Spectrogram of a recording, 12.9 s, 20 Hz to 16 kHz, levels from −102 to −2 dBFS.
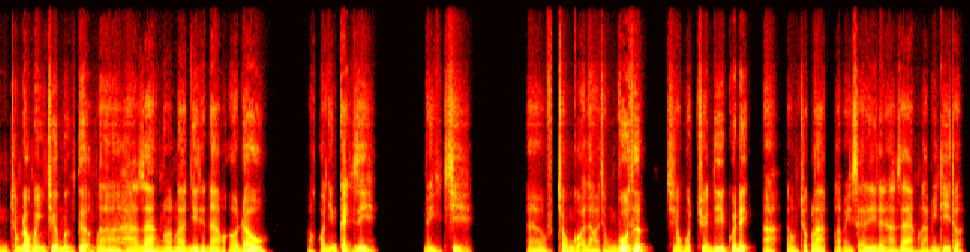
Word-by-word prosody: trong 115 0 -2
đầu 100 -3 +6
mình 95 -2 -1
chưa 130 +5 +3
mường 100 -4 -2
tượng 90 - 0
là 85 0 -1
Hà 90 +1 -2
Giang 105 +1 +2
nó 100 +1 -1
là 110 -1 0
như 105 +3 0
thế 105 0 -1
nào? 95 -3 -1
Ở 85 -3 -3
đâu? 110 +3 +4 0.6
Nó - - -9
có - - -5
những - - -3
cảnh - - +2
gì? 85 -1 0 0.6
Mình 85 -2 -5
chỉ, 80 -5 0 0.8
ờ, 80 -1 -4
ph 85 - -9
trong, 105 0 0
gọi 110 -6 -2
là, 80 -1 -3
trong 100 +2 -5
vô 125 +2 +9
thức, 175 +6 +8 0.3
trong 105 -7 -5
một 95 -2 -5
chuyến 95 +2 -1
đi 110 -1 +3
quyết 115 +5 +2
định, 115 -3 +4
à, - - -5
trong 105 -1 -4
chốc 120 -1 -4
lát 110 +1 0
là 85 - -7
mình 85 -1 -8
sẽ 125 +7 -1
đi 105 -2 0
lên 100 -1 -1
Hà 85 -3 -3
Giang 90 +1 -1
là 85 -1 -6
mình 85 0 -6
đi 90 +2 -1
thôi. 90 -1 -3
95 Hz, 240 wpm, -22 LUFS, 85-110 Hz, 0.8 s, vô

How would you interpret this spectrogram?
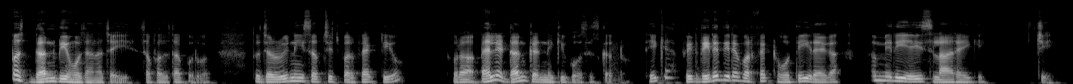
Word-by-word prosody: बस 215 - +5
डन 120 +6 +6
भी 130 - +5
हो 110 -4 +4
जाना 100 -1 -3
चाहिए 100 - -7
सफलतापूर्वक, 100 +1 -7 0.4
तो 130 - -2
ज़रूरी 115 +2 +2
नहीं 160 0 +1
सब 125 -4 -2
चीज़ 120 -2 -6
परफेक्ट 115 +2 -3
ही - - +1
हो, - - -5 0.5
थोड़ा 110 -1 +1
पहले 185 +10 +6
डन 180 - +3
करने 105 -2 -1
की 110 - -6
कोशिश 100 +2 -12
करो। - - -12 0.2
ठीक 145 +3 -4
है? 315 - -7
फिर 125 +1 +1
धीरे-धीरे 190 +8 +4
परफेक्ट 155 0 -3
होता 110 +5 -2
ही 145 - +3
रहेगा 105 0 -1 0.3
तो 195 - -5
मेरी 175 -6 +3
यही 130 +1 +2
सलाह 110 -4 +1
रहेगी। 105 -1 -4 0.5
जी। 70 - -9
115 Hz, 200 wpm, -25 LUFS, 105-145 Hz, 0.5 s, डन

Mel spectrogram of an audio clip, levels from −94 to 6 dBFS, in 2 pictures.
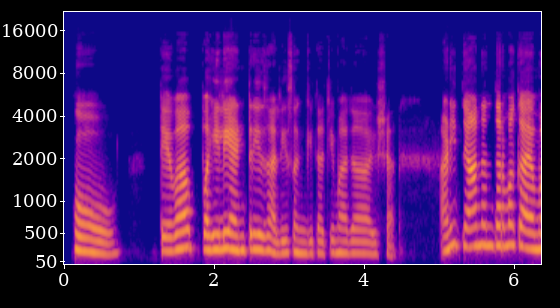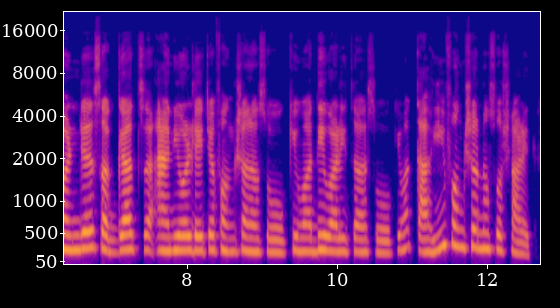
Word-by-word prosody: हो. 190 -6 0 0.6
तेव्हा 230 +5 +3 0.2
पहिली 240 +2 +4
एंट्री 240 0 +3
झाली 190 -5 -2
संगीताची 185 -1 -7
माझ्या 185 -1 -5
आयुष्यात. 170 -1 -10 0.6
आणि 255 +8 +1
त्यानंतर 305 +1 +4
मग 315 +1 +1
काय 270 -4 +7
म्हणजे 245 +2 +3
सगळ्याच 235 0 +1
अ‍ॅन्युअल 225 +1 +2
डे 225 0 +2
चे 235 - 0
फंक्शन 215 0 -3
असो 200 -2 -6
किंवा 215 -2 -3
दिवाळीचा 215 -3 -1
असो 195 -2 -8
किंवा 235 +3 -7
काहीही 205 +6 0
फंक्शन 275 -4 -1
असो 245 -2 -3
शाळेत. 190 -8 -6
225 Hz, 125 wpm, -22 LUFS, 200-245 Hz, 0.6 s, काय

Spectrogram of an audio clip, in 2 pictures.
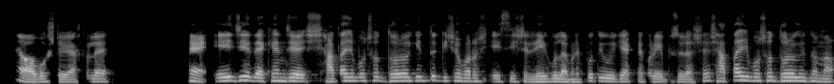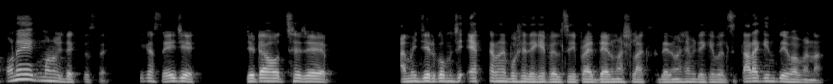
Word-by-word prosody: হ্যাঁ - - +5
অবশ্যই 125 -2 -2
আসলে 135 +3 -3 0.9
হ্যাঁ - - +5 0.2
এই 175 - +6
যে 190 - +4
দেখেন 170 +2 +1
যে 160 - +6 0.2
২৭ 170 +6 +1
বছর 170 +2 -3
ধরেও 165 +1 +4
কিন্তু 175 +1 -2
কিছু 170 +1 -4
মানুষ 150 -1 -2
এই 135 - -3
সিরিজ 135 -3 -7
টা 135 - -4
রেগুলার 130 -1 +2
মানে 125 +1 -4
প্রতি 160 0 -4
উইকে 140 0 0
১টা 135 - -8
করে 130 -1 -3
episode 120 +3 -5
আসে। 160 +10 -6
২৭ 165 +7 +2
বছর 175 +1 -1
ধরেও 170 0 +4
কিন্তু 155 -1 -2
মা 130 - -1 0.2
অনেক 230 +3 +5
মানুষ 160 -2 +1
দেখতেছে, 115 -4 -8 0.3
ঠিক 145 - -15
আছে? 130 -1 -9
এই 150 - +4
যে - - +6 0.6
যেটা 150 +1 +6
হচ্ছে 145 +1 -1
যে 135 - +4 0.9
আমি 140 +3 0
যেরকম 150 -1 +4
যে - - +1
একটানে 145 -1 -1
বসে 135 0 0
দেখে 125 0 +1
ফেলছি 120 0 0
প্রায় 120 -1 +3
১.৫ 120 0 +4
মাস 120 -2 -2
লাগছে, 110 -1 -7
১.৫ 115 0 0
মাসে 120 +1 -2
আমি 120 - -4
দেখে 115 +1 -4
ফেলছি, 105 -2 -7
তারা 140 +2 +4
কিন্তু 145 -1 -3
এভাবে 115 -3 -1
না। 90 - -8
140 Hz, 215 wpm, -25 LUFS, 125-160 Hz, 0.9 s, এই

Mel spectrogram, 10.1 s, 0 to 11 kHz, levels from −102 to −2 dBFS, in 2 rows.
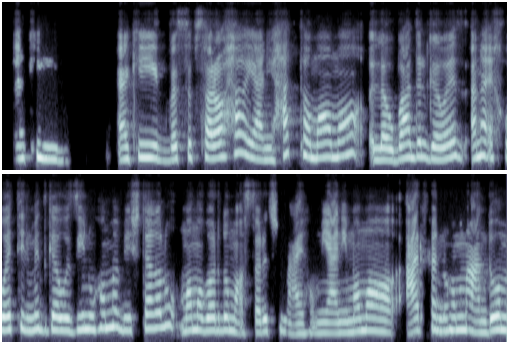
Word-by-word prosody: أكيد، 240 -4 0 0.5
أكيد، 240 -1 +1
بس 235 +3 -2
بصراحة 275 +6 +2
يعني 225 -5 -1
حتّى 320 +4 -1
ماما 275 +6 +1
لو 220 -1 +2
بعد 260 +5 +2
الجواز 260 +1 +1
أنا 290 +4 +3
إخواتي 260 +1 0
المتجوّزين 255 0 +1
وهُم 290 +3 +1
بيشتغلوا 285 +6 -2
ماما 250 +1 0
برضه 245 +1 +1
ما 230 -3 -1
قصّرتش 215 +3 -4
معاهم، 190 +1 -6
يعني 205 +1 -1
ماما 235 -1 +1
عارفة 245 +2 0
إن 240 - -2
هم 255 +1 +1
عندهم 245 +3 +3
250 Hz, 155 wpm, -23 LUFS, 230-270 Hz, 0.5 s, أنا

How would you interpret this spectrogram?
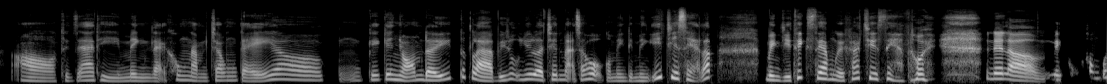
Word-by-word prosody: Ờ, 165 -5 -3
thực 170 - -15
ra 190 +2 -3
thì 165 -6 -9
mình 160 -1 -7
lại 150 - -4
không 205 -2 -10
nằm 170 -3 -5
trong 185 +2 -6
cái, 160 +4 -4
ơ, 215 -4 -3 0.2
ừm, 185 - -19
cái 215 - -5
cái 235 +1 -2
nhóm 205 -1 0
đấy, 200 +6 +2
tức 335 -4 -9
là 175 -11 +5
ví 180 +4 -6
dụ 250 - -8
như 225 +2 -5
là 215 - +5
trên 225 +2 -4
mạng - - -1
xã 220 - 0
hội 245 0 0
của 155 - -10
mình 160 0 -10
thì 165 - -9
mình 165 0 -9
ít 325 +3 -1
chia 300 -4 +2
sẻ 225 -5 +5
lắm. 310 - +3 0.5
Mình 205 -3 +3
chỉ 180 - +1
thích 315 - +2
xem 260 -4 +4
người 180 -4 -2
khác 270 +8 -3
chia 275 - +2
sẻ 260 +1 -3
thôi. 240 0 +3 0.6
Nên 260 -2 +6
là 195 -4 +7 0.2
mình 215 -2 0
cũng - - -26
không 300 -2 -9
có - - -5
205 Hz, 265 wpm, -22 LUFS, 175-240 Hz, 0.6 s, là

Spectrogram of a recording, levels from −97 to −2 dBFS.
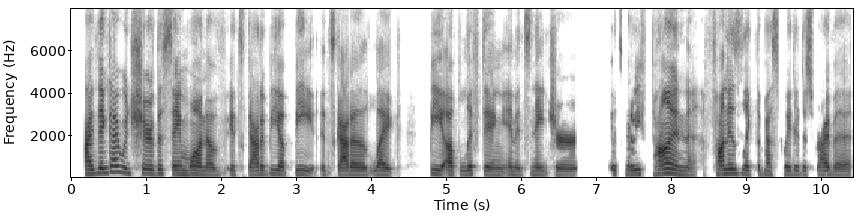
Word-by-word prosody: I 200 0 +6
think 245 +4 +3
I 295 0 +3
would 245 -5 -4
share 210 -2 +2
the 205 0 -3
same 195 -2 -1
one 185 -2 +3
of, 170 0 -3
it's 190 - -6
gotta 180 +2 +1
be 200 +1 -8
upbeat. 190 -2 -2
It's - - -8
gotta, 170 0 +4
like, 170 -3 -1 0.4
be 200 -3 +1
uplifting 185 -2 0
in 175 -1 -6
its 165 +3 -8
nature. 160 -2 0 0.4
It's 195 - -7
gonna 195 0 -2
be 205 +1 -3
fun! 200 -6 +4 0.2
Fun 200 +2 +4
is, 215 -1 -1
like, 190 -2 -3
the - - -7
best 180 0 -6
way 180 - -1
to 185 0 -8
describe 180 +1 -2
it. 160 0 -5
185 Hz, 195 wpm, -25 LUFS, 175-200 Hz, 0.4 s, I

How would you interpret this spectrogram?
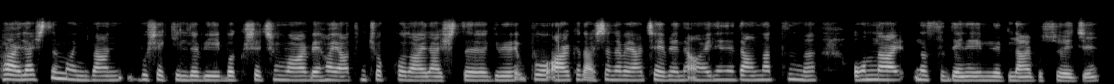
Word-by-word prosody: paylaştın 225 +5 +4
mı? 250 - 0
Hani, 205 -2 -5
ben 200 +6 -2
bu 220 -6 -6
şekilde 200 -1 -1
bir 195 0 -2
bakış 200 +2 +2
açım 210 +1 +1
var 195 -1 0
ve 195 0 +2
hayatım 195 +1 -1
çok 210 0 -4
kolaylaştı 190 -1 +1
gibi. 195 +5 -3
Bu 225 -1 +1
arkadaşlarına 210 +1 +4
veya 200 -1 0
çevrene, 200 -1 +1
ailene 205 +1 -3
de 215 - +1
anlattın 210 +3 -3
mı? 205 -1 -5 0.3
Onlar 210 0 +2
nasıl 205 -2 -3
deneyimlediler 185 -1 0
bu 175 - -8
süreci? 170 -1 -1
200 Hz, 150 wpm, -23 LUFS, 195-210 Hz, 0.3 s, paylaştın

